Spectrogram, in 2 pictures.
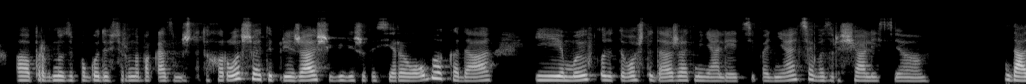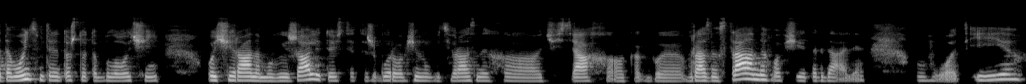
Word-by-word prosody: а 190 -1 +2
прогнозы 195 0 -1
погоды 190 0 -2
всё 185 +2 -11
равно 185 0 -3
показывали 175 -2 -4
что-то 175 - -3
хорошее. 230 +5 +2
Ты 210 -2 -1
приезжаешь 185 +2 +4
и 180 - -10
видишь 185 0 -3
это 180 -1 -10
серое 180 0 -3
облако, 210 +5 +1
да. 175 +3 -1 0.4
И 195 -1 +4
мы 185 +3 +3
вплоть 210 -3 -2
до - - -18
того, 190 +1 -1
что 200 0 -5
даже 180 +2 -1
отменяли 170 -3 -4
эти 160 0 -9
поднятия, 190 +7 -4
возвращались, 175 -1 -4
а, 165 -1 -6 0.8
да, 195 -5 +6
домой 180 +5 +5
несмотря 200 -5 -1
на 180 - -3
то, 190 - -2
что 185 -1 0
это 170 - -8
было 170 0 -4
очень 175 +1 -1 0.5
очень 195 0 +3
рано 185 -1 +6
мы 165 0 0
выезжали, 195 +8 +4
то 210 -5 -5
есть 175 0 -7
это 175 -1 -12
же - - -3
горы 185 -1 -1
вообще 170 +2 -3
могут 170 -1 -6
быть 170 - -10
в - - -8
разных, 175 0 -3
а, 160 -2 -6
частях, 165 +1 0
а, 155 - -6
как - - -12
бы 155 -1 -7
в - - -9
разных 175 -1 +3
странах 225 +1 +7
вообще 180 -1 -4
и 170 - -13
так 180 0 -7
далее. 60 - -6 0.5
Вот. 180 0 -7
И 210 +5 +1
180 Hz, 190 wpm, -22 LUFS, 170-195 Hz, 0.8 s, странах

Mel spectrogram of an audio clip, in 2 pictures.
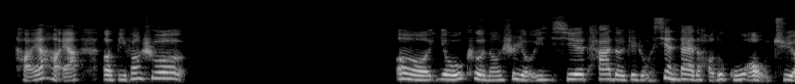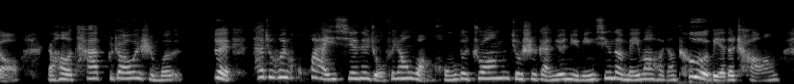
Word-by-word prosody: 好 - - -3
呀， - - +2
好 - - -2
呀， - - 0 0.2
呃， 225 -1 +3
比 215 0 -6
方 265 +4 -1
说 280 -1 +1 2.1
呃， 225 -6 +4
有 230 +1 +4
可 235 -5 +1
能 200 +1 -4
是 240 +3 -3
有 215 - -1
一 210 0 -5
些 235 +3 +3
她 235 +1 0
的 220 -2 +1
这 225 +2 -2
种 210 -2 -6
现 250 +4 0
代 230 -3 +2
的 210 - -2
好 185 -4 -7
多 230 - +1
古 220 +1 -1
偶 205 -1 +1
剧 215 -2 -2
哦， - - -3 0.2
然 - - -3
后 240 -3 +2
她 275 +5 -1
不 280 0 -10
知 290 - -1
道 275 0 +2
为 290 0 0
什 255 -5 -3
么 200 +1 -3 0.4
对， - - +4 0.2
她 335 - 0
就 330 -1 -1
会 335 0 +4
化 300 -2 -3
一 235 - +1
些 250 +3 -3
那 275 -1 0
种 - - 0
非 270 - -6
常 275 0 +1
网 260 - -1
红 210 +1 -5
的 260 0 0
妆。 280 +2 0
就 255 -1 0
是 235 0 0
感 210 -2 -2
觉 235 - +5
女 230 -4 +1
明 210 +3 -1
星 285 +5 -2
的 275 -2 +3
眉 210 0 +1
毛 245 0 -1
好 220 -1 -6
像 205 +1 -6
特 360 - +6
别 190 -2 +3
地 205 - +1
长， 195 +2 -7
235 Hz, 260 characters per minute, -24 LUFS, 210-275 Hz, 2.1 s, 特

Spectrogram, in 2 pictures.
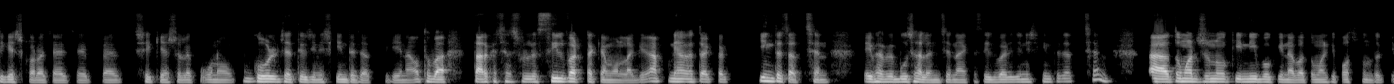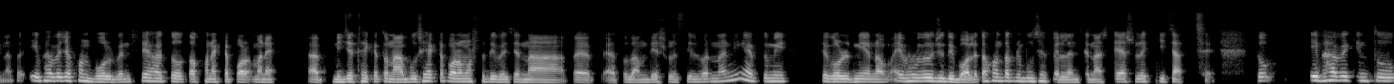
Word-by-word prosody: জিজ্ঞেস 115 -1 0
করা 100 0 -1
যায় 100 -1 -3
যে 100 - -9 0.2
বা 105 - -4 0.3
সে - - -4
কি - - -7
আসলে 105 0 -4 0.2
কোনো 110 -2 -3 0.3
gold 130 -1 +7
জাতীয় 115 0 +1
জিনিস 110 0 -3
কিনতে 110 -2 0
চাচ্ছে 95 0 -7
কিনা 100 0 -4
অথবা 120 -2 +4 0.3
তার 120 - +8
কাছে 135 - -7
আসলে 125 0 -1
silver 140 -2 +7
টা 130 - +2
কেমন 105 -2 -2
লাগে? 95 +3 -6
আপনি 140 0 -4
হয়তো 125 0 0
একটা 120 0 -5 0.4
কিনতে 150 -3 +5
চাচ্ছেন, 110 - -2 0.5
এভাবে 125 -1 +3
বুঝালেন 120 -4 +2
যে 115 - -3
না - - -1
একটা 115 +3 -17
silvery 115 0 0
জিনিস 120 0 -3
কিনতে 130 +1 -6
চাচ্ছেন 140 +11 -7 0.5
আ - - +10 0.2
তোমার 135 -2 +6
জন্য 130 0 +3
কি 130 - 0
নিব 125 -2 +4
কিনা 110 -3 -1
বা 105 - +1
তোমার 110 0 -2
কি - - -5
পছন্দ 110 -2 -6
কিনা? - - -13
তো - - -10 0.2
এভাবে 175 0 +2
যখন 170 -1 +1
বলবেন 120 -2 +2
সে 165 - -1
হয়তো 145 0 0 0.2
তখন 125 +2 -2
একটা 130 +1 -2
পর 125 - +4
মানে 120 -1 0 0.4
আ - - +1 0.2
নিজে 130 +2 +3
থেকে 135 -1 0
তো 135 - +2
না 115 - +5
বুঝে 130 +4 +1
একটা 155 +2 -5
পরামর্শ 135 -1 +3
দিবে 120 -2 +2
যে 120 - 0
না 110 - +2 0.3
আব - - -17 0.4
এত 105 - -13
দাম 110 0 -1
দিয়ে 115 0 -2
আসলে 120 0 -6
silver 125 +1 -2
না 150 - -2
নিয়ে 225 -5 +1 0.2
তুমি 145 0 +1 0.4
একটা 145 - -2
gold 130 -1 +5
নিয়ে 130 -1 +1
নাও, 120 0 +1
এভাবেও 155 +1 +4
যদি 135 -1 +4
বলে 110 +1 +4
তখন 160 +3 +1
তো - - -2
আপনি 155 - -1
বুঝে 145 +1 +1
ফেললেন 110 -1 0
যে - - -10
না 105 - 0
সে 130 - -7
আসলে 130 +1 -2
কি 135 - -4
চাচ্ছে? - - -5 0.5
তো 175 - -1 0.5
এভাবে 185 +1 +4
কিন্তু 170 0 -3
125 Hz, 215 wpm, -22 LUFS, 115-140 Hz, 0.5 s, আ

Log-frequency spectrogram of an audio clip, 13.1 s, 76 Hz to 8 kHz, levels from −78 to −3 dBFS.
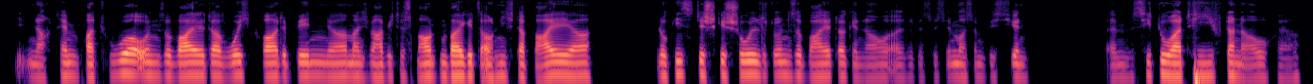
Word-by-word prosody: J - - -18
nach 115 -3 -6
Temperatur 125 +2 +2
und 125 -1 0
so 125 -1 -4
weiter, 125 0 +5
wo 125 +3 +1
ich 130 - -5
grade 125 +1 +2
bin, 125 0 -1
ja? 120 0 0
Manchmal 120 -1 -3
hab 120 +1 -2
ich 120 - -9
das 120 -3 -13
Mountainbike 125 +1 +4
jetzt 125 - 0
auch 115 - +2
nicht 120 0 -8
dabei, 120 +2 +3
ja? 125 0 +2 0.7
Logistisch 130 +1 -2
geschuldet 135 -1 +1
und 130 0 -2
so 125 -1 -6
weiter, 120 +1 -2
genau. 115 -1 -9
Also 110 0 -11
das 115 +1 -23
ist 115 0 -20
immer 120 0 -5
so 115 - -17
'n 115 - -12
bisschen, 115 0 -8 0.8
ähm, 110 0 -13
situativ 120 -1 +1
dann 125 -2 0
auch, 110 +2 -8
ja. 105 +1 -17
120 Hz, 180 wpm, -26 LUFS, 115-125 Hz, 0.8 s, weiter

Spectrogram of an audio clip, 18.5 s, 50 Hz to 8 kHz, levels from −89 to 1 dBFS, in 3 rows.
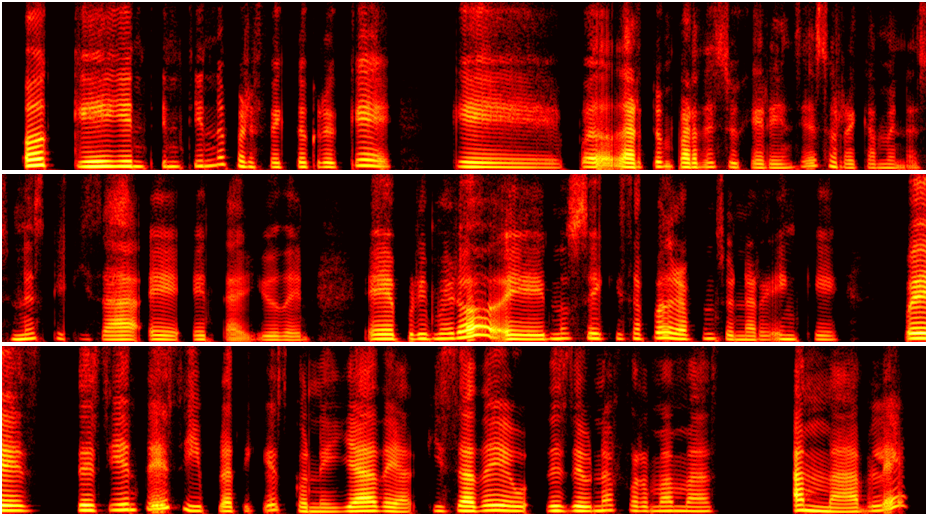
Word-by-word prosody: Okey, 240 -4 +7
en 230 -1 0
entiendo 250 +6 -8
perfecto. 210 -3 -6
Creo 205 0 -5
que 275 -2 -1 0.4
que 195 -4 -1
puedo 205 -1 0
darte 205 +2 +3
un 225 - -9
par 205 -2 +1
de 205 - -8
sugerencias 180 -8 -10
o 225 - -5
recomendaciones, 175 +4 -9
que 220 - -18
quizá, 190 -2 -4
eh 190 -1 -3
eh, 190 0 -8
te - - -15
ayuden. 165 - -10 0.4
Eh, 215 +1 +3
primero, 225 - +3
eh, 195 -1 +2
no 225 +2 -7
sé, 235 0 -4
quizá 220 +1 -11
podría 240 -2 +1
funcionar, 190 -5 -9
en 195 +1 -8
que, 185 -2 -13 0.4
pues, 230 -2 +7 0.2
te 245 0 +6
sientes 260 +8 -1
y 220 -5 -3
platiques 205 +5 -7
con 190 -2 -5
ella 200 +3 +4
de 200 -2 -1
a 180 - -6
quizá 210 0 +3
de 235 0 +4
u 210 - -1
desde 220 -1 +3
una 225 +4 -4
forma 210 -2 -6
más 200 -1 -6 0.5
amable 205 -3 +1
210 Hz, 155 wpm, -22 LUFS, 195-230 Hz, 0.5 s, Okey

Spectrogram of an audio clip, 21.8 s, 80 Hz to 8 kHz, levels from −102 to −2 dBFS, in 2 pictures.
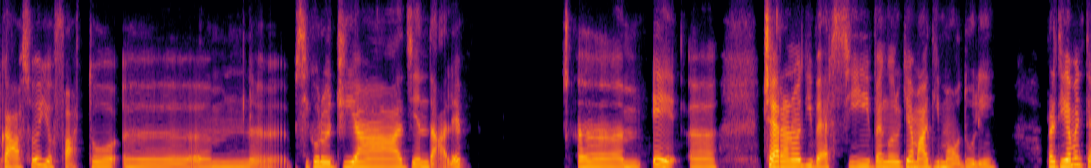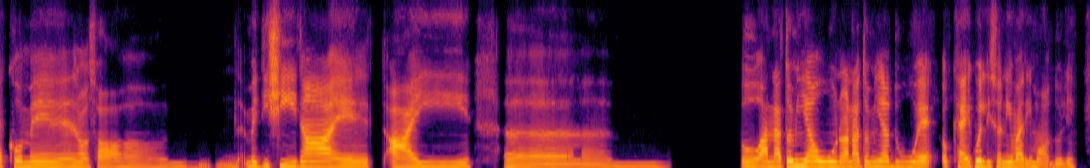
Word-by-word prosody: caso, 180 +7 -1
io 270 -5 0
ho - - -6
fatto, 195 +2 -5
uhm 180 0 -5
uh, 165 -1 -9
psicologia 195 -1 +1
aziendale 185 +6 -2 1.1
ehm, 190 -3 -1
e, 260 -5 +2
uhm, 185 0 -4 0.4
c'erano 250 0 +6
diversi 225 0 -3
vengono 205 -1 0
chiamati 195 -4 +1
moduli, 180 0 -4 0.5
praticamente, 245 +2 +3
è 210 - -14
come, 200 -4 +1
non 195 0 0
lo 190 - -2
so, 180 - -4
uhm, 180 +1 -6
m - - -11
medicina 220 0 +3
e, 195 0 0
hai, 190 -1 +1 0.3
ehm 170 -1 -5 0.7
o 195 -1 +1
anatomia 230 +5 +5
1, 220 -2 +4
anatomia 215 +3 +2
2, 215 -1 0
okay, 205 -1 0
quelli 220 -2 +4
sono 200 0 0
i - - +4
vari 200 -2 +1
moduli. 180 0 -4
190 Hz, 105 wpm, -26 LUFS, 180-210 Hz, 1.1 s, c'erano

